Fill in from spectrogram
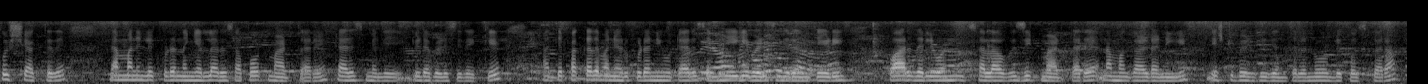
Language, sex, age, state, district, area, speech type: Kannada, female, 30-45, Karnataka, Dakshina Kannada, rural, spontaneous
